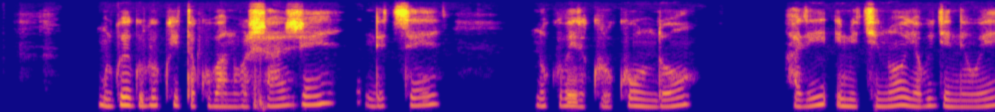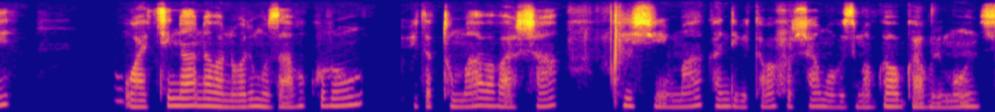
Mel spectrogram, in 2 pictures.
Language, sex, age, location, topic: Kinyarwanda, female, 18-24, Kigali, health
